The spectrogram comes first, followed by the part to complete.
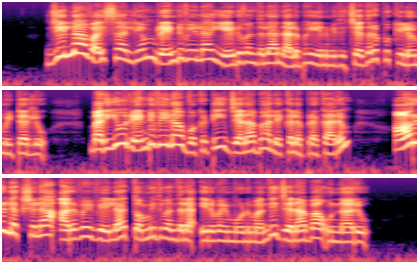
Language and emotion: Telugu, neutral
